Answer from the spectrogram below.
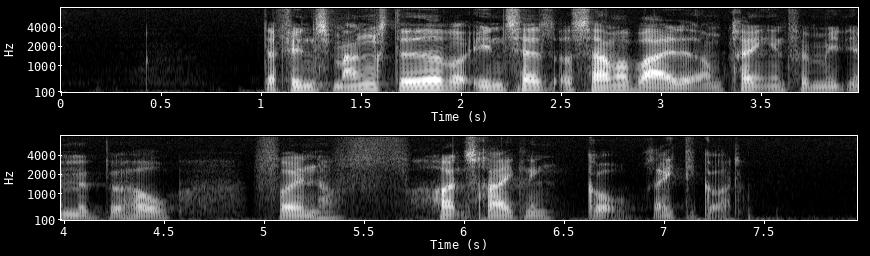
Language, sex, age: Danish, male, 22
